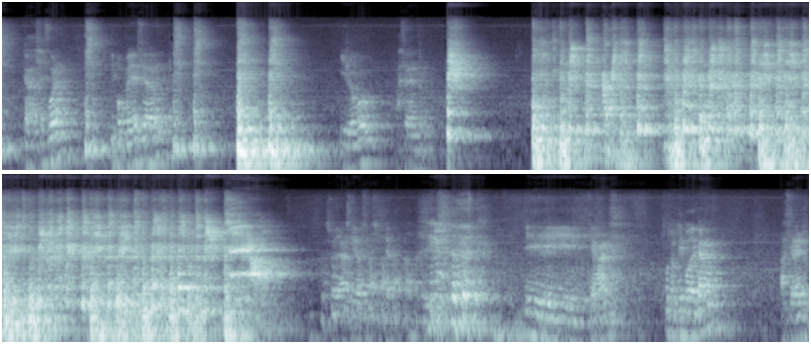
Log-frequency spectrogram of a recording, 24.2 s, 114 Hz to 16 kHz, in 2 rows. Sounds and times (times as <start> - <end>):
Beatboxing: 0.0 - 0.4, 1.1 - 1.8, 2.4 - 4.5, 6.7 - 7.3, 8.0 - 16.5
Speech: 0.4 - 1.1, 1.7 - 2.5, 5.1 - 6.5, 16.9 - 18.8, 20.0 - 23.1, 23.8 - 24.2.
